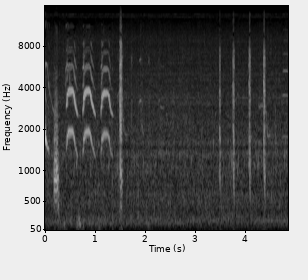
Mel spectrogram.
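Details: Common myna uttering a few croaking notes followed by three loud, arched, nasal squawks, then a sharp click and a series of spaced clicking notes against quiet background hiss.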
